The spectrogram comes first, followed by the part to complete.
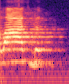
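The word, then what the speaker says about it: watched: वॉच में क्या होगा वॉच्ड ओके डॉ साउंड नहीं आता है ये टॉ साउंड आता है सो आज से ईडी वाला साउंड को टॉ साउंड प्रोनाउंस करना ठीक है ओके ठीक है मैम.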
